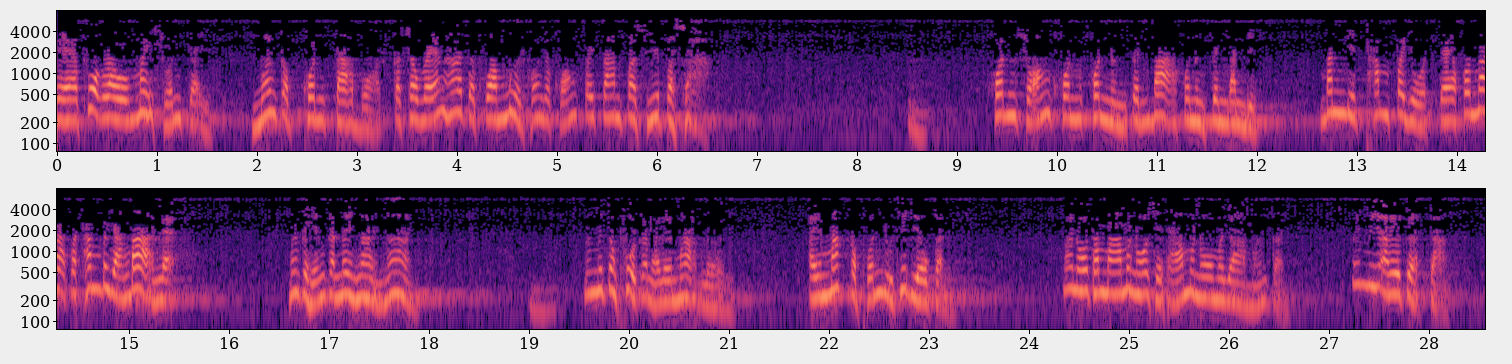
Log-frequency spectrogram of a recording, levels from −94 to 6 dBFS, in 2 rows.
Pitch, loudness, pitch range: 225 Hz, -26 LUFS, 210-250 Hz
